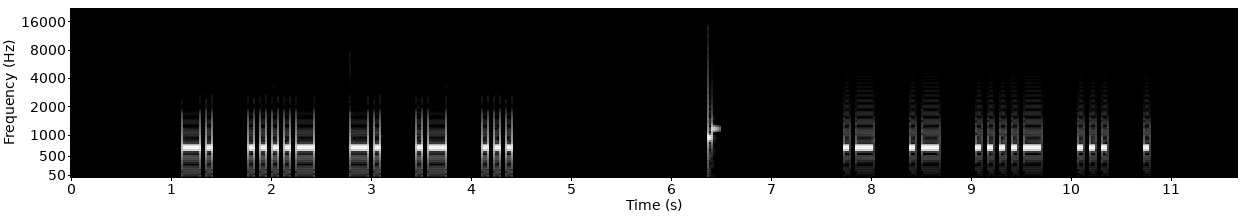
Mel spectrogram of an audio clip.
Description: Morse code, heard as a keyed tone, about 20 wpm, spaced as for 15 wpm, 700 Hz. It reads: N4NAS AA4SE
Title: 048 Lesson 9g - Number 4 - Call Signs 20wpm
